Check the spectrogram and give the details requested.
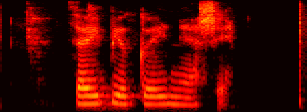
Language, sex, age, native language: Icelandic, female, 8, Icelandic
